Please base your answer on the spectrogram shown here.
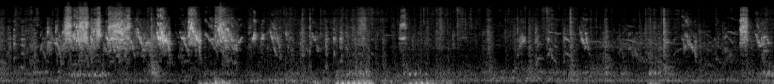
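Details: Pet budgie chirping in a loud scratchy burst over the first two seconds, followed by soft low thumps and sparse fainter chirps.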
